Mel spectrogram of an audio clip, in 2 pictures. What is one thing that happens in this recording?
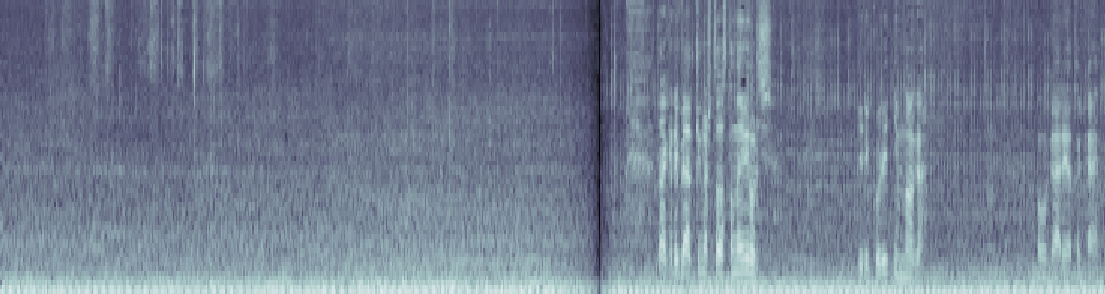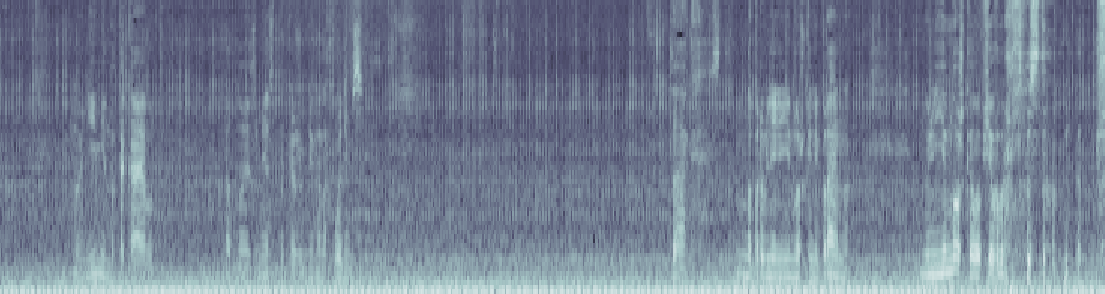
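A truck engine rumbles steadily inside the cab.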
